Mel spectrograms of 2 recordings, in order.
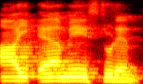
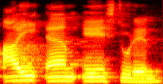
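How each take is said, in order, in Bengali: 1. প্রতিটি শব্দ আলাদাভাবে, পূর্ণভাবে বলা হয়। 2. প্রতিটি শব্দ আলাদাভাবে, পূর্ণভাবে বলা হয়।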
